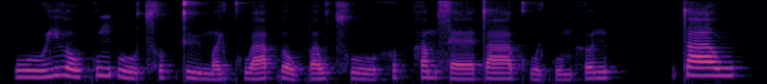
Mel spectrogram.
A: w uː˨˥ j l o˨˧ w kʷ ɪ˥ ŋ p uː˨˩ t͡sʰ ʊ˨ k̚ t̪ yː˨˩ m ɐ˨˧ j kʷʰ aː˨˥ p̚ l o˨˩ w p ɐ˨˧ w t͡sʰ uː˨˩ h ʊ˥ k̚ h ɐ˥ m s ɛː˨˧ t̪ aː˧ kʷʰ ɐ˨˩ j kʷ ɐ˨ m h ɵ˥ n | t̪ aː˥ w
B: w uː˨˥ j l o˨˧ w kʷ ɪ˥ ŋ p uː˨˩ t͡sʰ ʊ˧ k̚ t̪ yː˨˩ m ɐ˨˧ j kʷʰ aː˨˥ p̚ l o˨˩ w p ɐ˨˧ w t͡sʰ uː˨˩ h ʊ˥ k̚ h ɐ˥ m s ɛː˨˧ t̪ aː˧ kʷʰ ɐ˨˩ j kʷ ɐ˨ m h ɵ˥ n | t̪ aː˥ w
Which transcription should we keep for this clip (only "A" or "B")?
B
